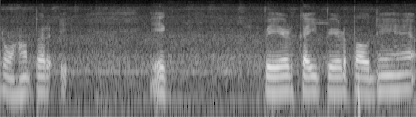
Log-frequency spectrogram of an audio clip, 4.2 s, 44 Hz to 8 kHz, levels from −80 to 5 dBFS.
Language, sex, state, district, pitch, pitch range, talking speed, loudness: Hindi, male, Uttar Pradesh, Lucknow, 135 Hz, 130-140 Hz, 130 wpm, -16 LUFS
